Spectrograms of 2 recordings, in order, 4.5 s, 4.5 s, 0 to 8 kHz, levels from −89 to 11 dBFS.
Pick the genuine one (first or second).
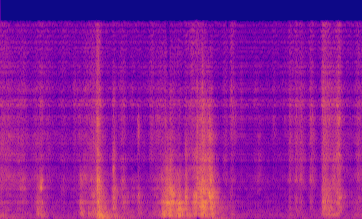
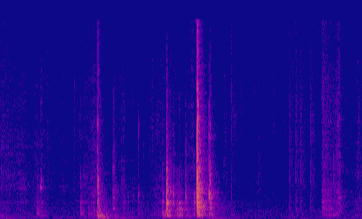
second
